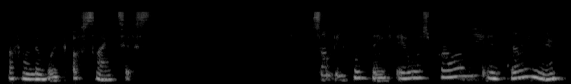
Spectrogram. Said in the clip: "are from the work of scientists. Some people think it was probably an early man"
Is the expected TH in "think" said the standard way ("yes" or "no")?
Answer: yes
